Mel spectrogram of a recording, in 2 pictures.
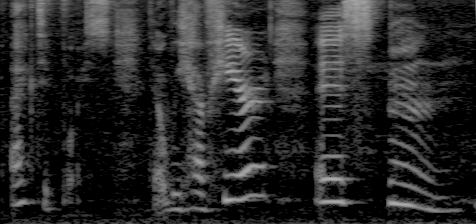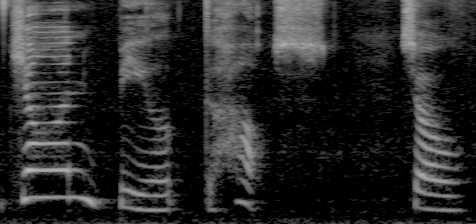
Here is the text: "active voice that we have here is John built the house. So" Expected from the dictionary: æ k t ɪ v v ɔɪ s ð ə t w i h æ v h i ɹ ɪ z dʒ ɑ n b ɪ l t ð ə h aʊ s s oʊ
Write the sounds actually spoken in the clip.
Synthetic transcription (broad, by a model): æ k t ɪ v b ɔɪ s ð ə t w i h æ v h i ɹ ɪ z dʒ ɑ n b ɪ l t ð ə h aʊ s s oʊ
